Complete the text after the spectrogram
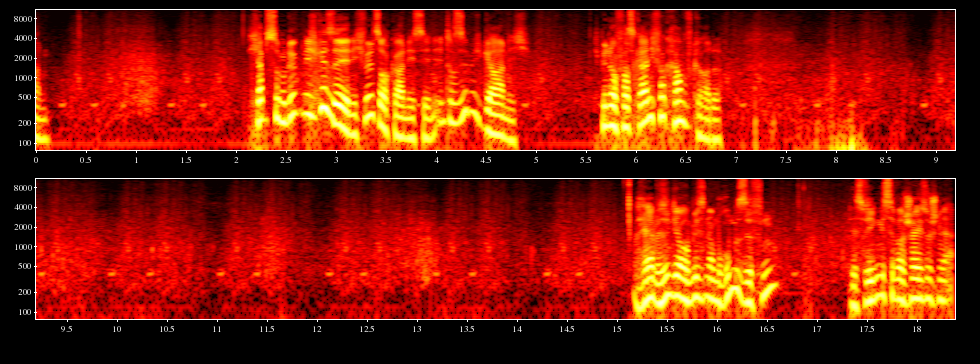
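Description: A paddle splashes softly through calm water.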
